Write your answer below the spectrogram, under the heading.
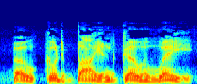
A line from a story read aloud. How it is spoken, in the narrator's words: grunted the dwarves, all the more angry because they were really filled with dismay at losing him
